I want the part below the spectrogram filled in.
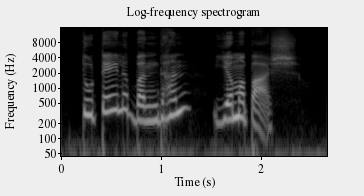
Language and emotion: Marathi, neutral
